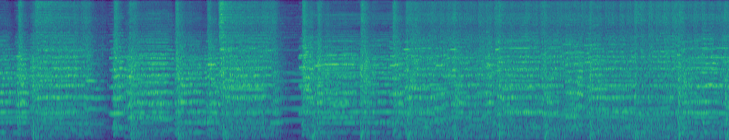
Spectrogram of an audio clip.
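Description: Brass band playing a slow ceremonial piece, with a bass drum beating steadily underneath.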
